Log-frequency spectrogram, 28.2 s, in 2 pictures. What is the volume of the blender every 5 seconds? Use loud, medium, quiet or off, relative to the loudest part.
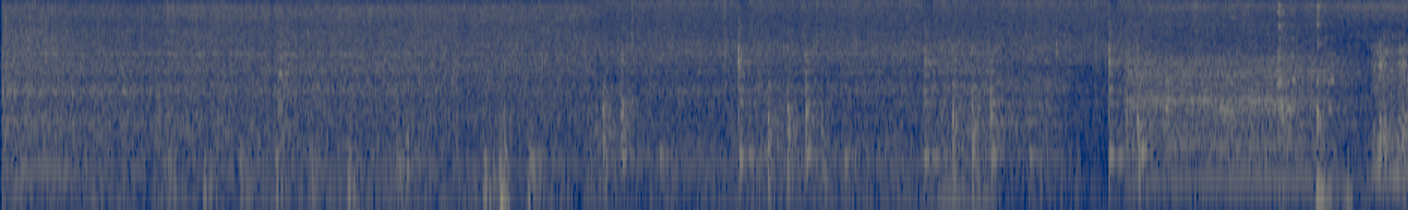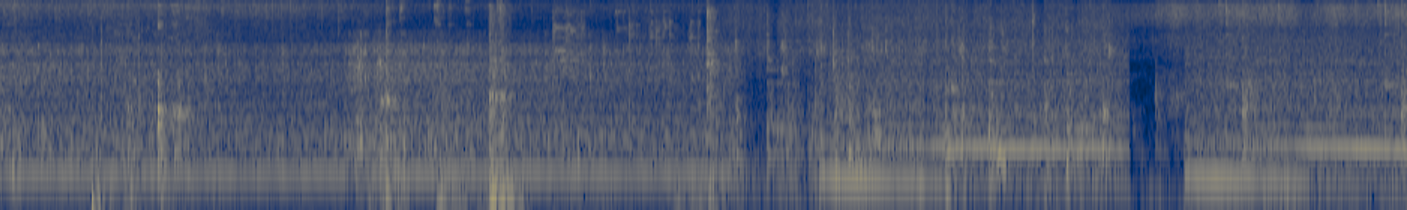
medium, medium, loud, loud, loud, loud.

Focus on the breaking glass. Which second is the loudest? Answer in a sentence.
The volume of the breaking glass peaks at 20 seconds.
